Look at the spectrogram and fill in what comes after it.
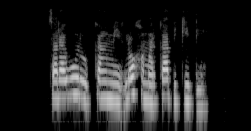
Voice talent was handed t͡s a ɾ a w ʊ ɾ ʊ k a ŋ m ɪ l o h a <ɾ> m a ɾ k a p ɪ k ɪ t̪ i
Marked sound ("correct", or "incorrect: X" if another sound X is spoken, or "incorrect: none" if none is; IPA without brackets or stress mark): incorrect: none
